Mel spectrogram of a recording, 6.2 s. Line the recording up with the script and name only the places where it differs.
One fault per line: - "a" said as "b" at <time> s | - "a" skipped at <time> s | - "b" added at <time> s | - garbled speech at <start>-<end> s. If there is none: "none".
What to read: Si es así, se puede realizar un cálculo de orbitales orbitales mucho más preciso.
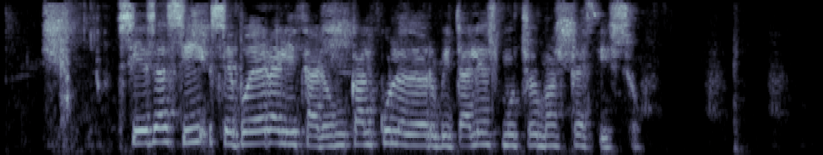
- "orbitales" skipped at 3.8 s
